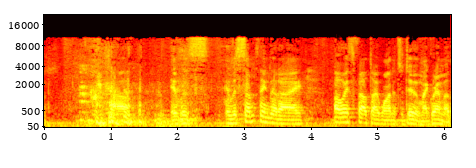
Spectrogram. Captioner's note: laughter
